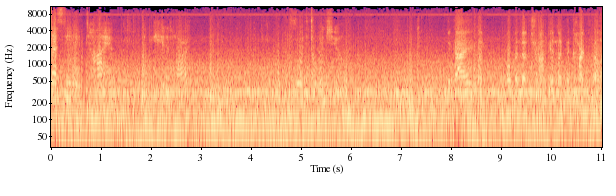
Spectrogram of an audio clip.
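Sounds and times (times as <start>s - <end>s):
road and engine rumble inside car: 0.0s - 11.0s.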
